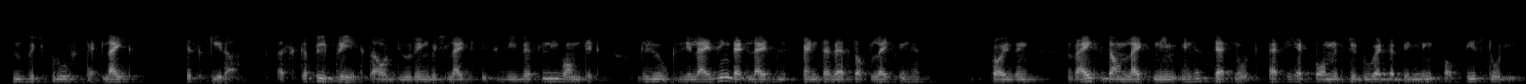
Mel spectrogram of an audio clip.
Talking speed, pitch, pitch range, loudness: 190 wpm, 120 Hz, 115-130 Hz, -38 LUFS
